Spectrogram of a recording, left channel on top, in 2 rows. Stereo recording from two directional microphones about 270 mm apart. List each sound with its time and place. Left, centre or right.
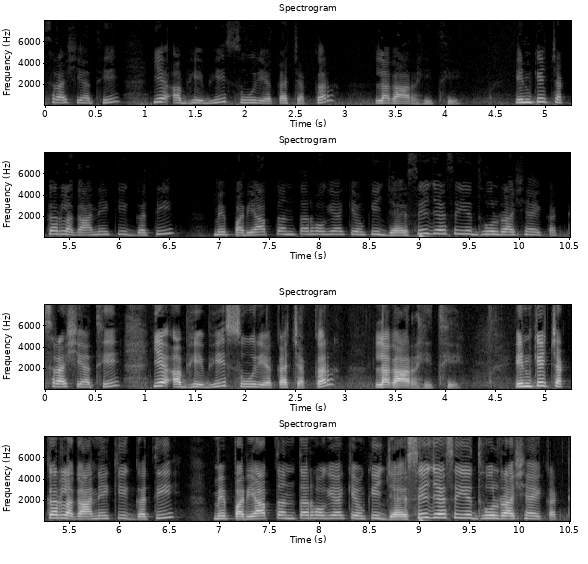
0.0 s a woman's voice: centre
4.0 s speech: right
4.6 s a woman's voice: centre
